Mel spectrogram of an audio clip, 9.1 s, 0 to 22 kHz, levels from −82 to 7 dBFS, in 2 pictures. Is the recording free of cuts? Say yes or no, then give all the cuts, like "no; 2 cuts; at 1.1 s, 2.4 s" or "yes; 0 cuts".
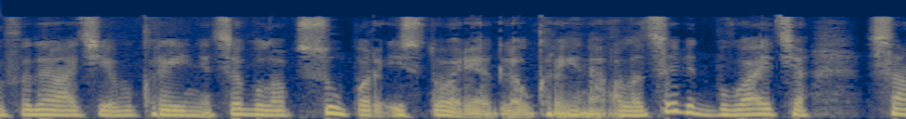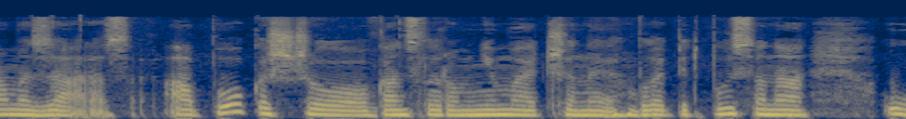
no; 3 cuts; at 1.5 s, 5.3 s, 6.4 s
